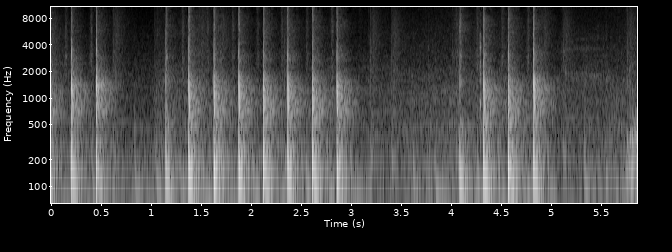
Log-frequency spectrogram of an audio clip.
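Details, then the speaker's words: Mallet tapping in manual spinal correction at thoracic vertebrae 6–8, given for degenerative knee arthritis: sharp wooden knocks in quick runs of several taps with brief pauses along the mid-back. "이와 같이 이제 망치로 교정을 하게 되면 위험성을 말씀하시는 분이 있는데"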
